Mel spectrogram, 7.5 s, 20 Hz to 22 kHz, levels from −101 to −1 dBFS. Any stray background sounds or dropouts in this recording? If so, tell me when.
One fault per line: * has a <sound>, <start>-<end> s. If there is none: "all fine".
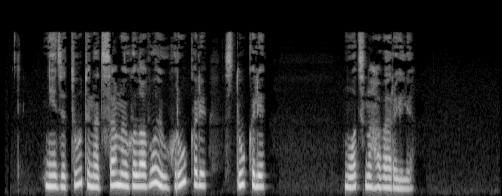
all fine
